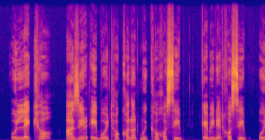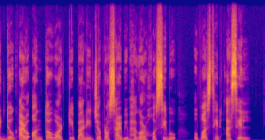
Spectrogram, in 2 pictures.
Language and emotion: Assamese, neutral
